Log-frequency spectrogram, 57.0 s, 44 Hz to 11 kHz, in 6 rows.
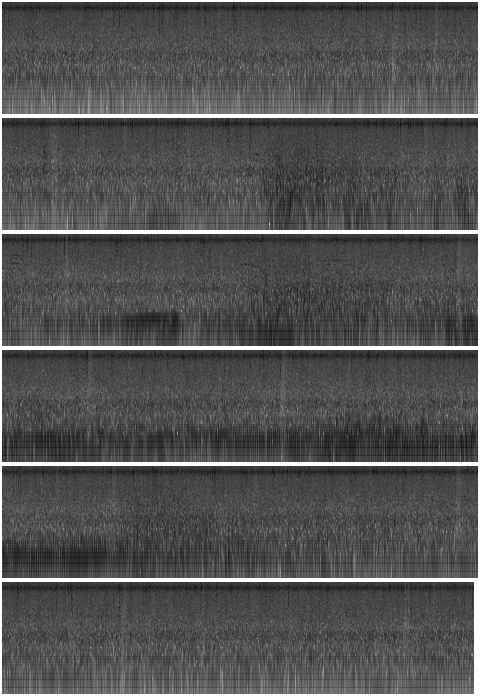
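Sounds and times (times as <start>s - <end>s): heavy rain falling: 0.0s - 57.0s
thunder rumbling: 4.8s - 57.0s.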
